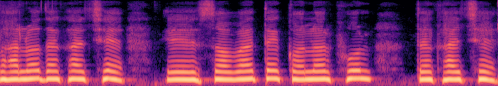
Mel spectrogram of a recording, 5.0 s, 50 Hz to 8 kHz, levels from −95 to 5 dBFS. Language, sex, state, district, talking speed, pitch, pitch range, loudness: Bengali, female, West Bengal, Purulia, 70 wpm, 220 Hz, 215-225 Hz, -11 LUFS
